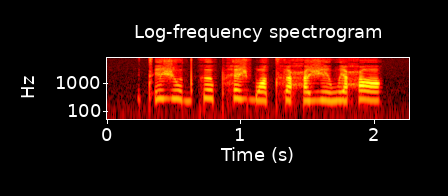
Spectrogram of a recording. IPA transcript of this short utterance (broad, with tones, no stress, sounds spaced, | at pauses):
tʼ ɪ˧ ʒ ʊ˧˩ d k ə˧ pʰ ɛ˥ ʒ b ɑ˧˩ tʰ ə˧˩ ħ ə˥˧ ʒ ɪ˧˩ w ɪ˧˩ ħ ɑ˥˧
